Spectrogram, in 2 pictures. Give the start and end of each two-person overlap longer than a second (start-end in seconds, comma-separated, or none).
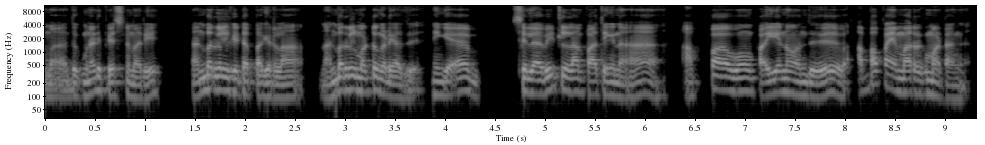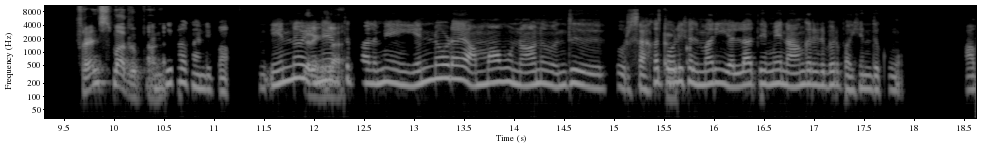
none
